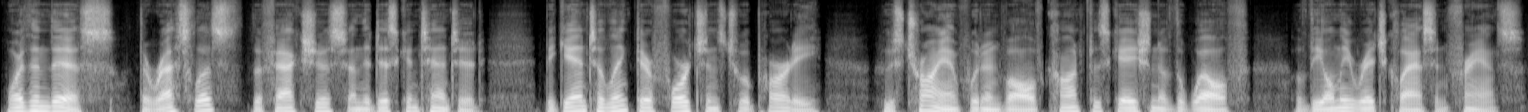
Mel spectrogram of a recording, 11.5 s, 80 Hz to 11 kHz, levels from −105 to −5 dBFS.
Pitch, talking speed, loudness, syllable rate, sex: 100 Hz, 175 wpm, -19 LUFS, 5.1 syllables/s, male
